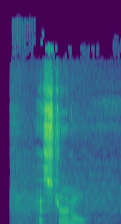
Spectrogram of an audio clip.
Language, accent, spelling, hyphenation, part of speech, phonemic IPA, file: English, General American, hesternal, hes‧tern‧al, adjective, /hɛsˈtɝn(ə)l/, En-us-hesternal.mp3
- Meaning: Of or pertaining to yesterday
